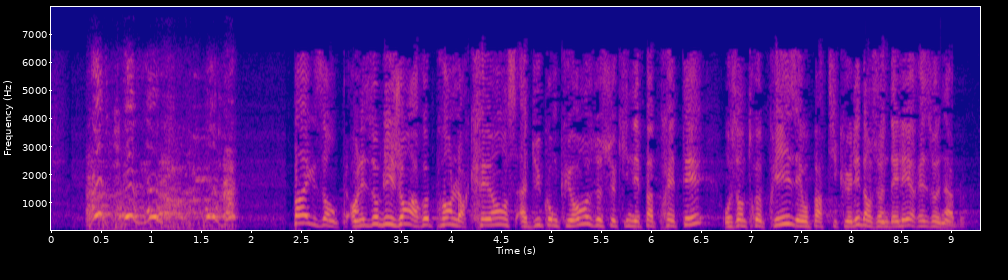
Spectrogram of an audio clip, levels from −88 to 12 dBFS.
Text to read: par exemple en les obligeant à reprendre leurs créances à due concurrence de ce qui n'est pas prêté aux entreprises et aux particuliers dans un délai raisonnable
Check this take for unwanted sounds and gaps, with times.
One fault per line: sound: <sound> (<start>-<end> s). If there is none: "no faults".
sound: bark (0.3-1.9 s)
